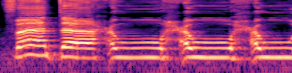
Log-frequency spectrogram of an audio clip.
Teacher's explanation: Fa senyum, ta senyum, hau senyum. Tiga-tiga huruf ini huruf hams. Huruf hamas angin keluar. Fatahu, hau, hau, dipedaskan.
